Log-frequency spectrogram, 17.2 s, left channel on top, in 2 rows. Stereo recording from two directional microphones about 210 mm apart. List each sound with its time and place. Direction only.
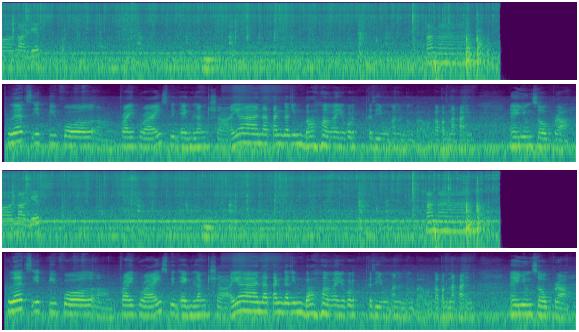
0.0 s sizzle: 15° right (ahead or behind)
6.3 s a woman's voice: 15° right (ahead or behind)
8.7 s a woman's voice: 10° right (ahead or behind)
